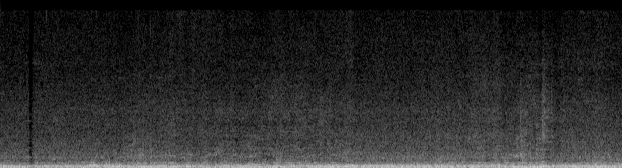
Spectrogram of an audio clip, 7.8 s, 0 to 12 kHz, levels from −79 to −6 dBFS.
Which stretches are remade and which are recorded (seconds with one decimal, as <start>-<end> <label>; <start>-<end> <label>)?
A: 0.0-2.1 recorded; 2.1-4.4 remade; 4.4-5.8 recorded; 5.8-6.8 remade; 6.8-7.8 recorded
